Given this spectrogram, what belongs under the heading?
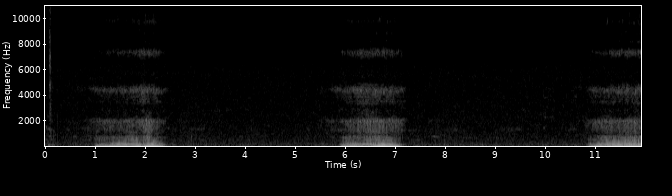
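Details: Adult husband filmed asleep: loud, low, rattling snores on inhalation, about 12 per minute, with quiet pauses between breaths; ordinary snoring during sleep.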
